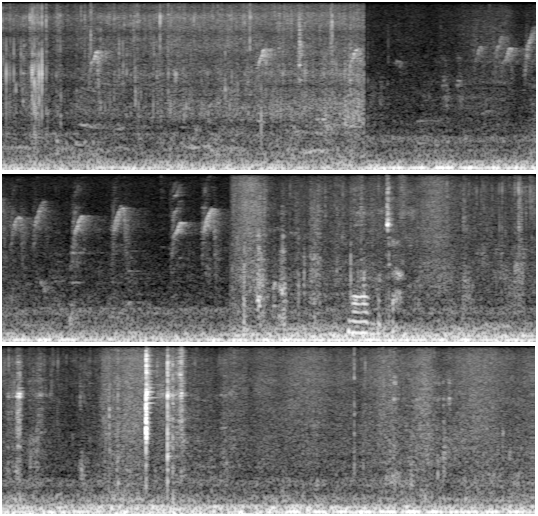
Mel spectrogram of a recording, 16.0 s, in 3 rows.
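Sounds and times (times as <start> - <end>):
small birds chirping: 0.0 - 3.7
steady low rumble: 0.1 - 16.0.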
